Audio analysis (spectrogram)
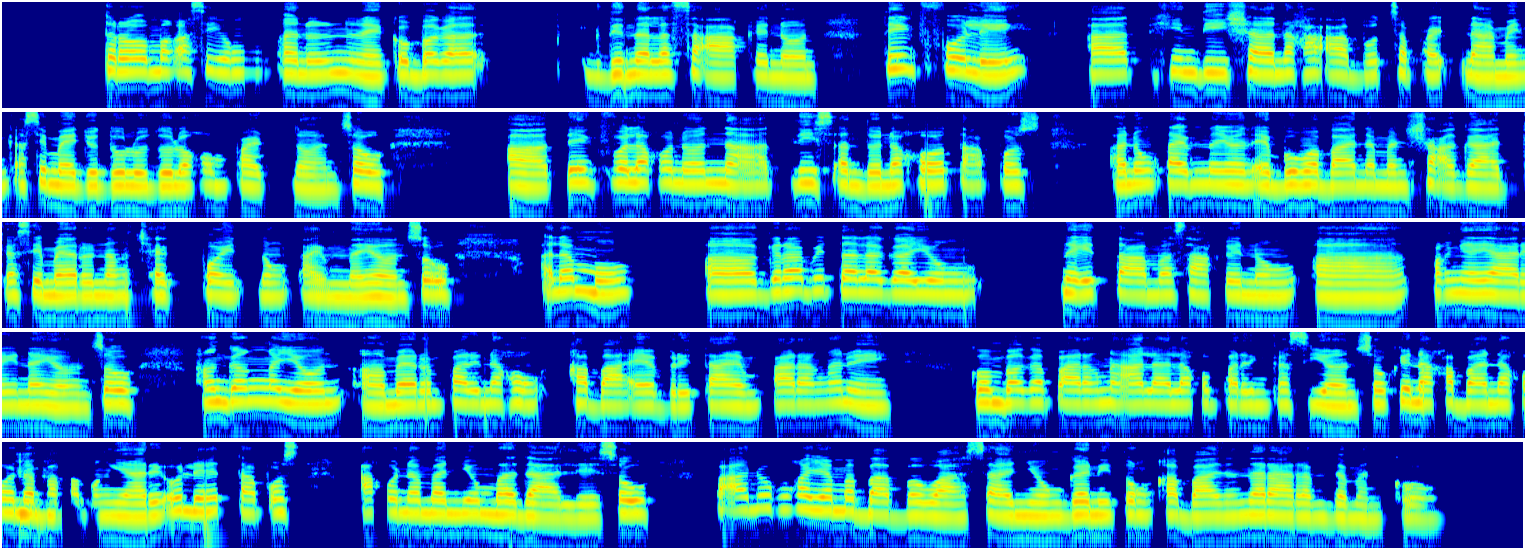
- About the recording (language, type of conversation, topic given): Filipino, advice, Paano ko mababawasan ang kaba at takot ko kapag nagbibiyahe?
- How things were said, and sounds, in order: tapping; other background noise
